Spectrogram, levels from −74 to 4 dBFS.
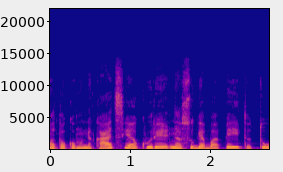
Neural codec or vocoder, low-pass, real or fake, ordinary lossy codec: none; 14.4 kHz; real; AAC, 96 kbps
